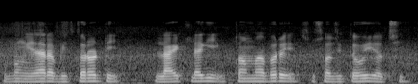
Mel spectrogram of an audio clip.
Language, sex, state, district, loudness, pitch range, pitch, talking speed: Odia, male, Odisha, Khordha, -19 LUFS, 130-145 Hz, 140 Hz, 145 wpm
